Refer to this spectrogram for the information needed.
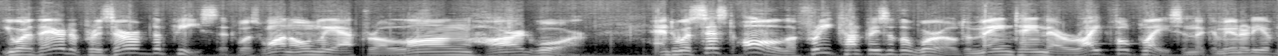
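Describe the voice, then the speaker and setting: A man's voice: medium pitch, pushed and bright, dry recording, poor audio. A man reading a scripted 1950s radio public service announcement in an earnest, emphatic and formal way.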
